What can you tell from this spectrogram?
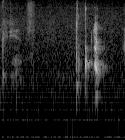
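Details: Hiccups recorded on a Flip Video camcorder: soft breathy sounds followed by a few short, sharp catching noises.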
